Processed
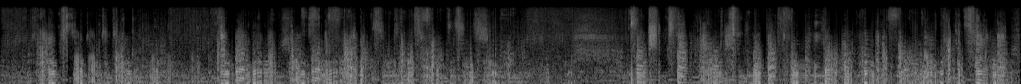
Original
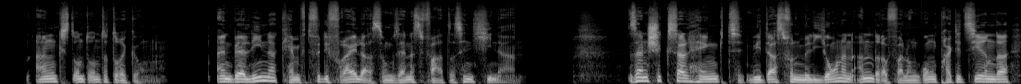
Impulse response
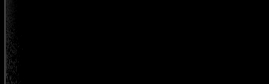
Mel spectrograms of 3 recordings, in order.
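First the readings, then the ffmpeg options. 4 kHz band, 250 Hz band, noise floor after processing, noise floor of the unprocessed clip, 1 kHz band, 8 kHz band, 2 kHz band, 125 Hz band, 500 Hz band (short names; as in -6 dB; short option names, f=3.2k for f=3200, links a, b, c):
-8.0 dB, -13.5 dB, -41 dBFS, -78 dBFS, 0.0 dB, -8.0 dB, -3.0 dB, -11.0 dB, -7.0 dB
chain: -filter_complex "[0:a]aeval=exprs='val(0)+0.5*0.0398*sgn(val(0))':c=same,bandreject=f=50:t=h:w=6,bandreject=f=100:t=h:w=6,bandreject=f=150:t=h:w=6,bandreject=f=200:t=h:w=6,bandreject=f=250:t=h:w=6,bandreject=f=300:t=h:w=6,bandreject=f=350:t=h:w=6,adynamicequalizer=threshold=0.0141:dfrequency=4400:dqfactor=0.84:tfrequency=4400:tqfactor=0.84:attack=5:release=100:ratio=0.375:range=2:mode=cutabove:tftype=bell,asplit=2[a][b];[b]adelay=26,volume=-10.5dB[c];[a][c]amix=inputs=2:normalize=0,acrossover=split=160|1300|2900[d][e][f][g];[d]alimiter=level_in=6dB:limit=-24dB:level=0:latency=1,volume=-6dB[h];[h][e][f][g]amix=inputs=4:normalize=0,aeval=exprs='0.473*(cos(1*acos(clip(val(0)/0.473,-1,1)))-cos(1*PI/2))+0.0422*(cos(4*acos(clip(val(0)/0.473,-1,1)))-cos(4*PI/2))+0.119*(cos(5*acos(clip(val(0)/0.473,-1,1)))-cos(5*PI/2))+0.211*(cos(7*acos(clip(val(0)/0.473,-1,1)))-cos(7*PI/2))':c=same,aeval=exprs='val(0)*sin(2*PI*210*n/s)':c=same,asplit=2[i][j];[j]adelay=758,volume=-9dB,highshelf=f=4k:g=-17.1[k];[i][k]amix=inputs=2:normalize=0,acompressor=threshold=-24dB:ratio=6,aresample=32000,aresample=44100"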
